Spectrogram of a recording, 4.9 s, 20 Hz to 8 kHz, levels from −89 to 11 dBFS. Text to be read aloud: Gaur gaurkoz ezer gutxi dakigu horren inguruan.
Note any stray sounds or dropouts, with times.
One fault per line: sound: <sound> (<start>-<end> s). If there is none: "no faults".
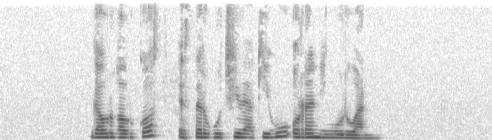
no faults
